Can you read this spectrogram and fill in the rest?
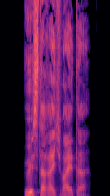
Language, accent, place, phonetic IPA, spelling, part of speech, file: German, Germany, Berlin, [ˈøːstəʁaɪ̯çˌvaɪ̯tə], österreichweite, adjective, De-österreichweite.ogg
- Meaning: inflection of österreichweit: 1. strong/mixed nominative/accusative feminine singular 2. strong nominative/accusative plural 3. weak nominative all-gender singular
